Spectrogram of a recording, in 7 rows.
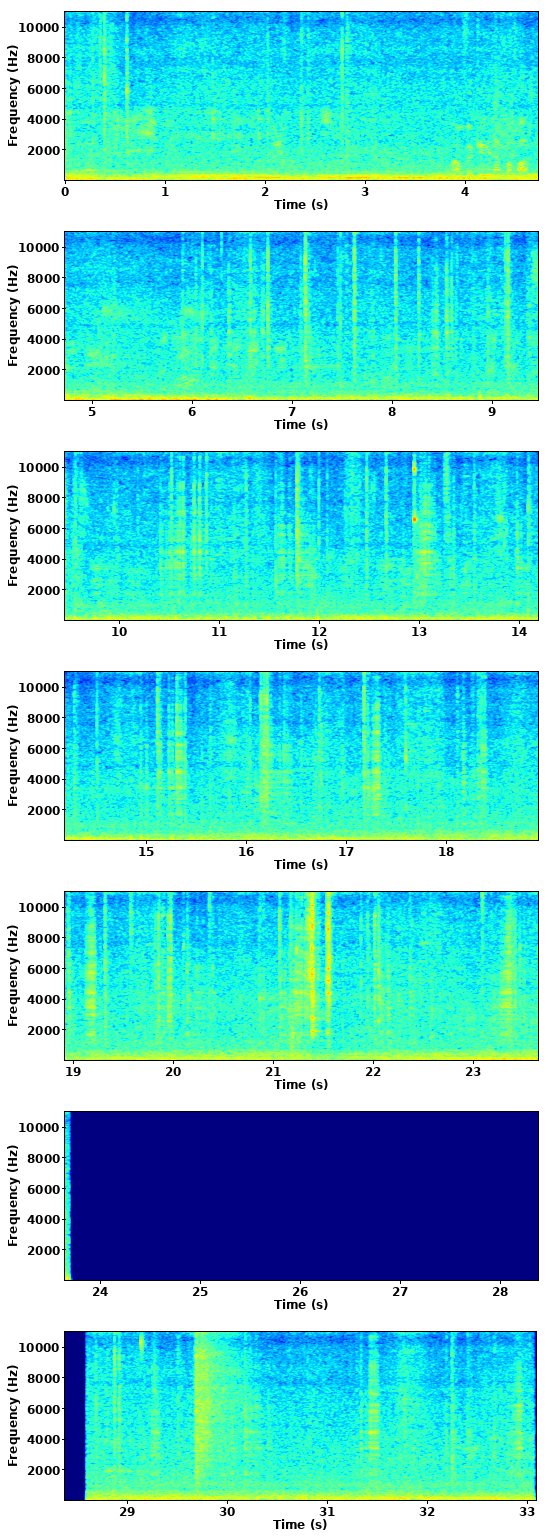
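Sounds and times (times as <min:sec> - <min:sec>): low engine drone: 0:00.0 - 0:23.7, 0:28.6 - 0:33.0.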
